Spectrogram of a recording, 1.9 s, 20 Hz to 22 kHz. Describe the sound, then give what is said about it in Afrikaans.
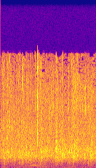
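A church audience claps their hands together to celebrate 161 people accepting Jesus as saviour over the last 12 months, producing a dense, steady patter of many overlapping claps that holds at an even level for the full two seconds with no clear voices. “Nou, ek denk, dis iets wat vir ons kan handen klap, is iets wat ons kan vier.”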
